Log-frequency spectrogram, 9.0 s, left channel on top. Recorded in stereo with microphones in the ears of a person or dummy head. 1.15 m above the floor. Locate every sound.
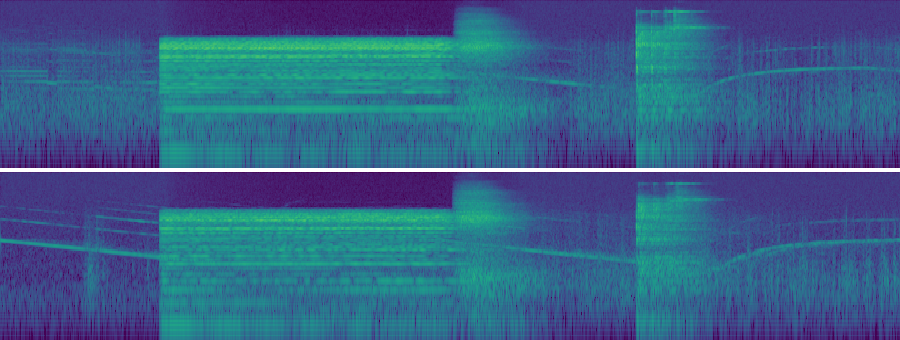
1.6 s a buzzer: 20° left (ahead or behind), 3.5 m
4.5 s breathing: 70° right (ahead or behind), 4.5 m
6.3 s a dropped coin: 40° left (ahead or behind), 3.5 m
